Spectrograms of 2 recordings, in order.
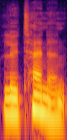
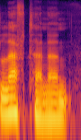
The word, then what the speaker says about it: lieutenant: why is the word Lieutenant pronounced leftenant in Britain and lieutenant in America well because it was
